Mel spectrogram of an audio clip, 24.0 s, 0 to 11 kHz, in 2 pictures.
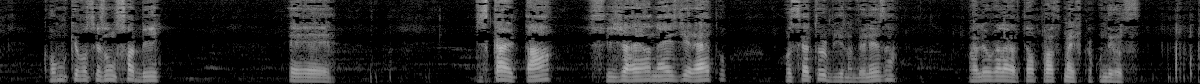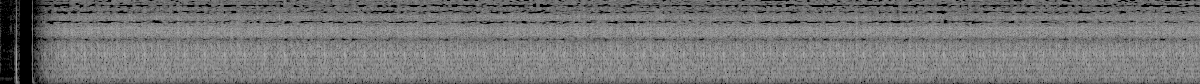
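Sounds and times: diesel engine idling: 0:12.4 - 0:24.0.

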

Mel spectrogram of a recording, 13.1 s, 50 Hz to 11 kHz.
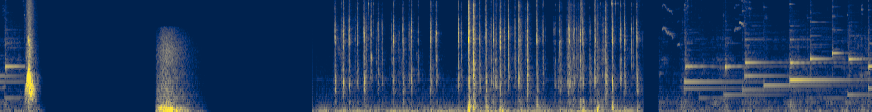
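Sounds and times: rapid clicks and taps: 0:05.0 - 0:09.7.

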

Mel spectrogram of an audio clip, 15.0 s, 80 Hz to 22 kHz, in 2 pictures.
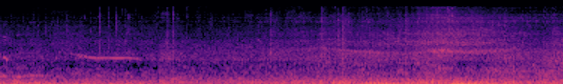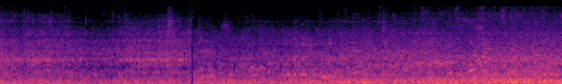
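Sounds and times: vehicle engine passing by: 0:03.6 - 0:10.1.

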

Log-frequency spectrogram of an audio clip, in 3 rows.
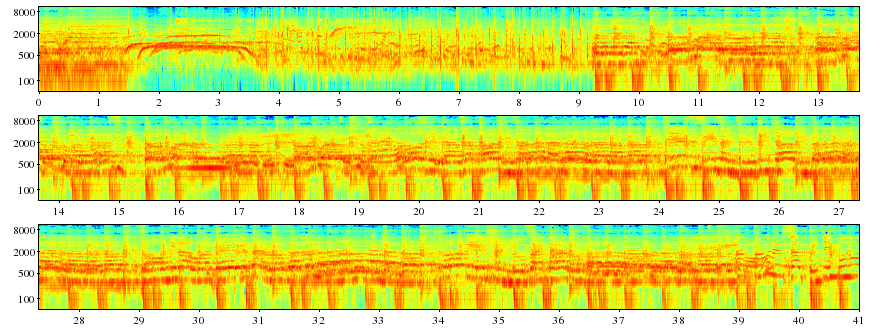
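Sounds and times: backing track with steady beat: 0:09.2 - 0:41.0
choir singing pop song: 0:09.2 - 0:41.0.

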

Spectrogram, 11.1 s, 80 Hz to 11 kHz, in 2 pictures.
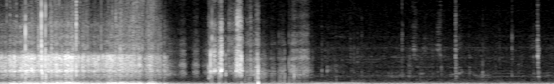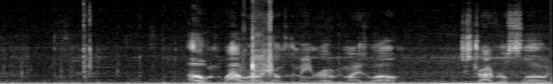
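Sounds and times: wind and snow rushing: 0:00.0 - 0:02.6
car rumbling: 0:00.0 - 0:11.0.

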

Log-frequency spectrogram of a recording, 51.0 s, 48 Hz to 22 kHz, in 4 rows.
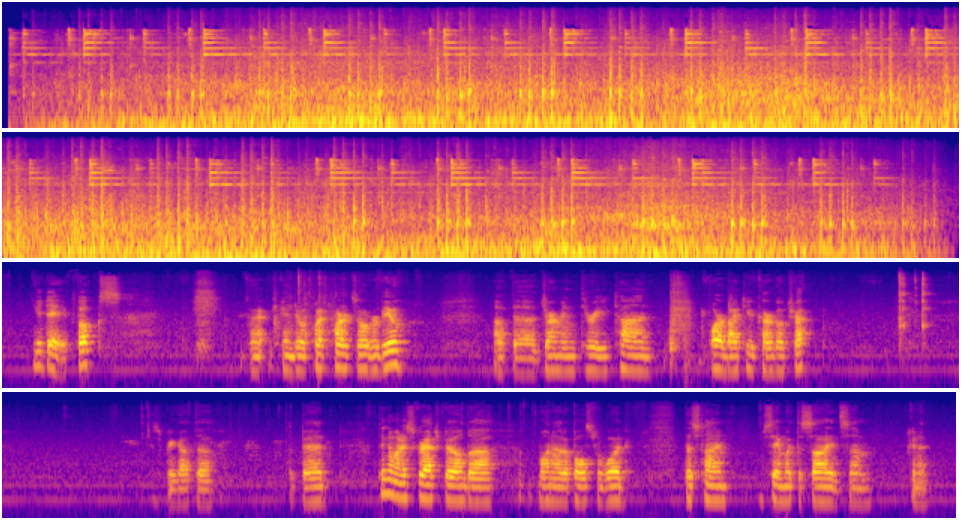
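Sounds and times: crossing signal bell ringing: 0:00.1 - 0:25.4.

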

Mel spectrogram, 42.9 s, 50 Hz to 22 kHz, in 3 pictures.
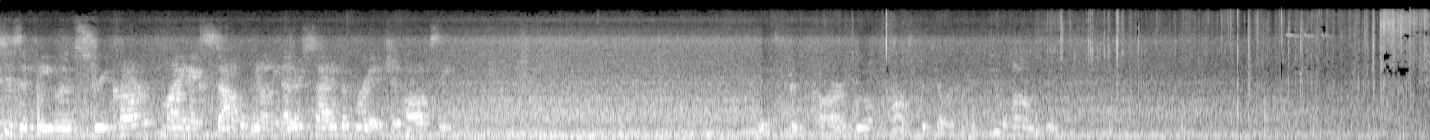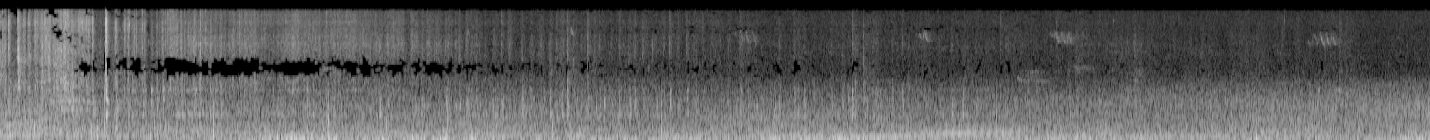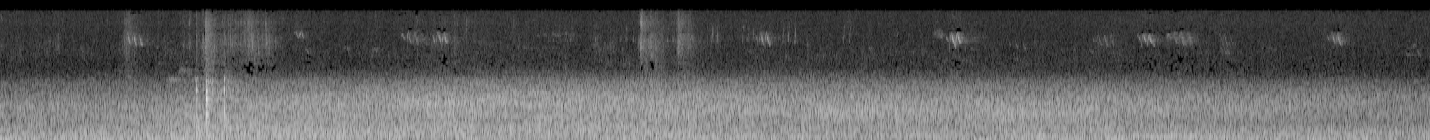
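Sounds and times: low steady cabin hum: 0:00.0 - 0:14.0
wheels rumbling on rail: 0:00.0 - 0:25.9
faint low hum: 0:00.0 - 0:42.9.

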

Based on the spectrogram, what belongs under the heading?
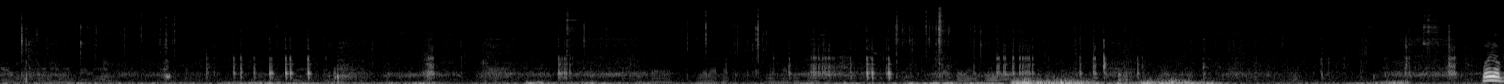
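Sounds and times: metal climbing gear clinking: 0:00.3 - 0:03.2, 0:05.4 - 0:06.2, 0:07.2 - 0:10.3, 0:13.6 - 0:14.6.

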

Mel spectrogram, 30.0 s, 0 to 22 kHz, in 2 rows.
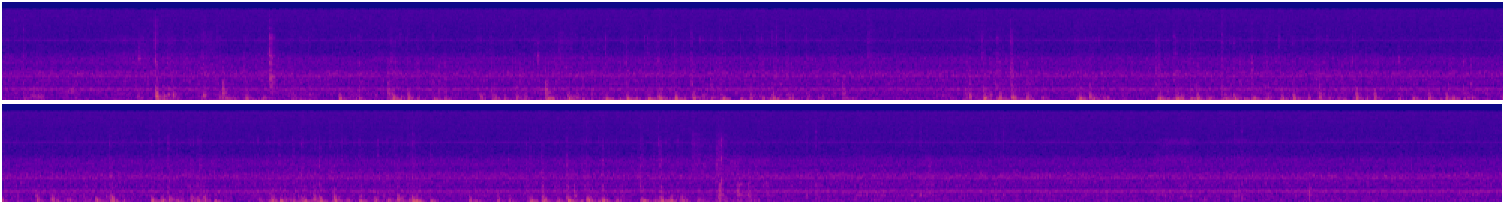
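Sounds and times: faint electrical whine: 0:00.0 - 0:30.0
muffled keyboard typing: 0:01.4 - 0:08.7, 0:09.6 - 0:23.3.

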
